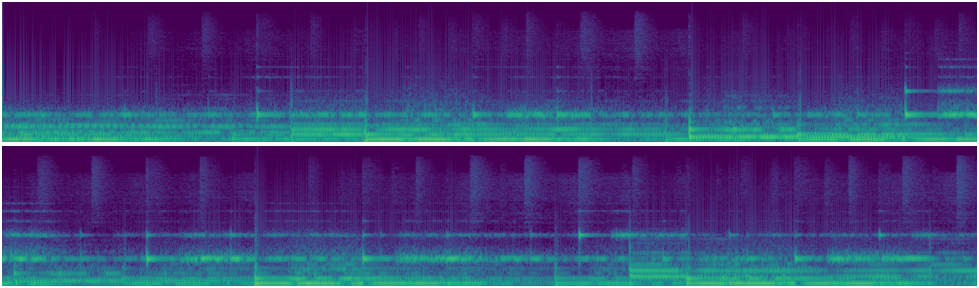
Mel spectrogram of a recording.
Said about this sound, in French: c'est une petite séquence qui tourne, qui fait toujours les mêmes notes avec un blanc. Ça fait un son de basse, mais à un moment donné, ça s'arrête et ça reprend comme une espèce de truc qui revient en arrière à chaque fois et qui recommence.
